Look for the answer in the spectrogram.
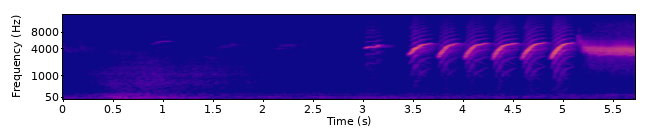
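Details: Canary song used as a lure for rolling song: after faint scattered high notes, a loud run of six repeated downward-sweeping whistles, then the start of a fast buzzy trill.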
